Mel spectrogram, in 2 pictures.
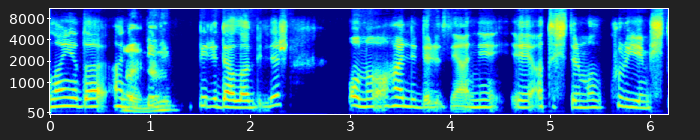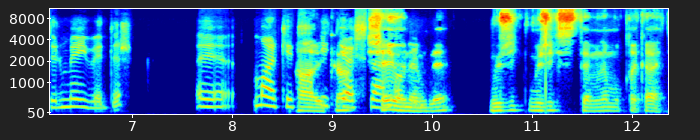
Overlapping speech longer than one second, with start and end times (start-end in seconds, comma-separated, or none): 8.6-10.0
